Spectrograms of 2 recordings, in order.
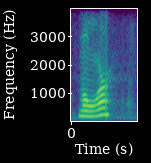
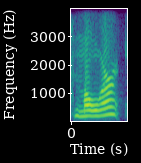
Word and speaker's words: Moore: Paula Moore. – Okay, can you spell that, ma'am? – Paula, P-A-U-L-A, Moore, M-O-O-R-E.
